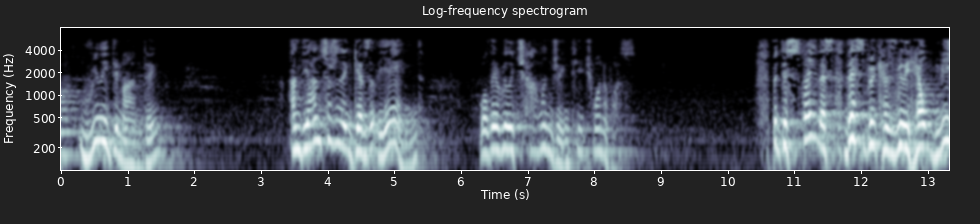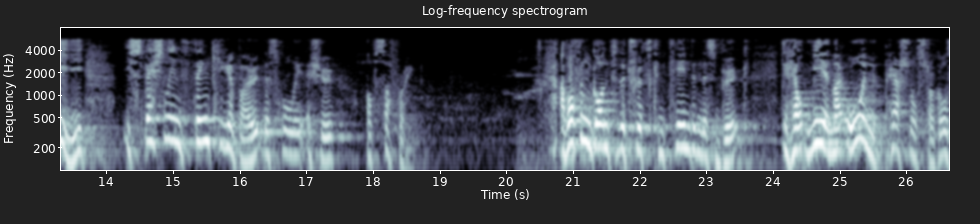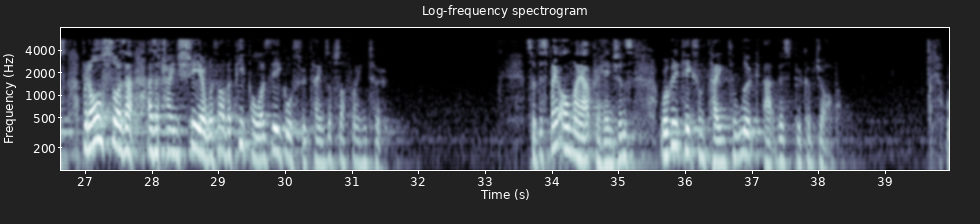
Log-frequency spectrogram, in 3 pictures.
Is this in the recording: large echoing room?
yes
